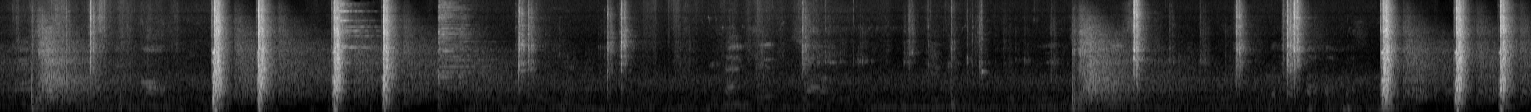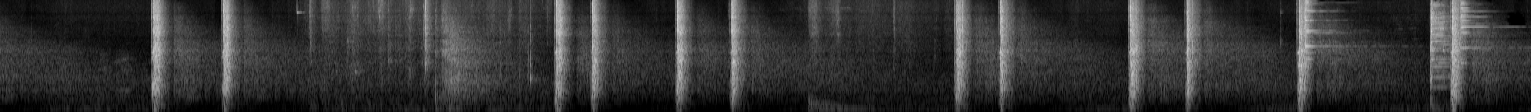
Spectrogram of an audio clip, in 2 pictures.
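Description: Glock pistol fired in a USPSA stage run: sharp shots, mostly in quick pairs about half a second apart, in strings broken by pauses of a few seconds.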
